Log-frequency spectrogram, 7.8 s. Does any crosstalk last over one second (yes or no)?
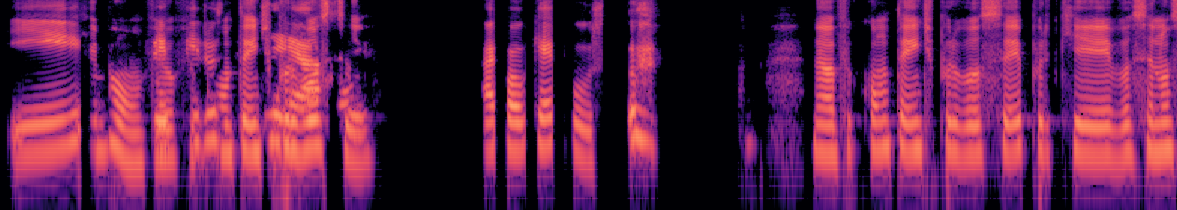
yes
